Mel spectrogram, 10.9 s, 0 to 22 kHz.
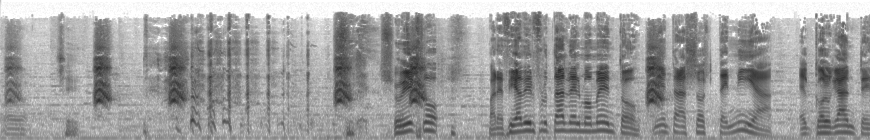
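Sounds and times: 
crow cawing: 0:00.0 - 0:00.4, 0:01.1 - 0:02.5, 0:04.1 - 0:05.5, 0:08.0 - 0:08.4
speech: 0:00.7 - 0:01.1, 0:01.8 - 0:03.7, 0:04.3 - 0:10.8
laughter: 0:01.8 - 0:04.6.

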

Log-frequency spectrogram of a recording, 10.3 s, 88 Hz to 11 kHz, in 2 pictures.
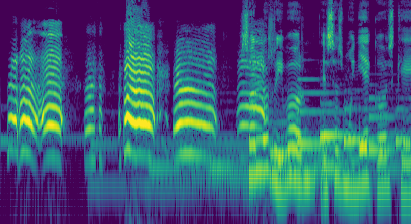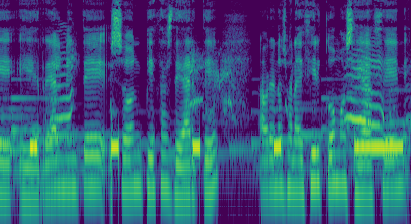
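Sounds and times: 
baby crying: 0:00.0 - 0:03.5, 0:05.6 - 0:06.3, 0:07.5 - 0:08.2, 0:09.4 - 0:10.2
speech: 0:03.0 - 0:10.2.

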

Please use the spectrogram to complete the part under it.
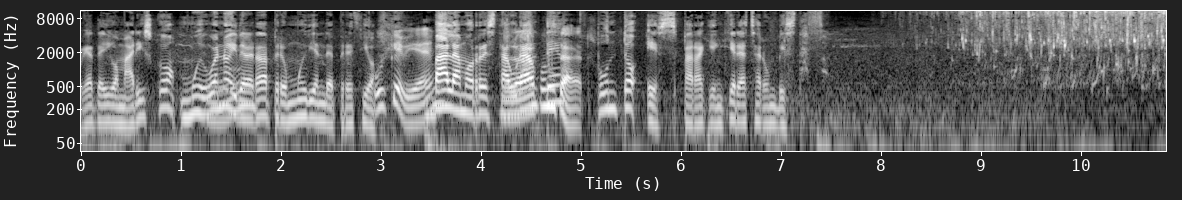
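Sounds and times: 
speech: 0:00.0 - 0:07.5
fountain water trickling and splashing: 0:08.0 - 0:10.8.

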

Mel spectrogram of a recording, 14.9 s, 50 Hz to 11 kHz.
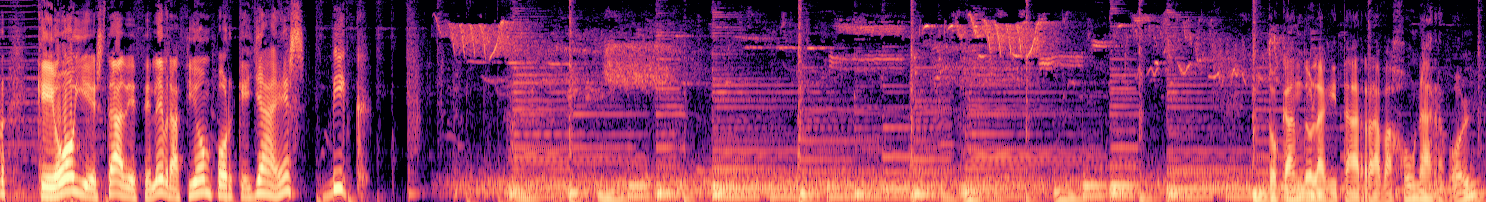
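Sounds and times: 
speech: 0:00.0 - 0:03.7, 0:12.7 - 0:14.8
swallows chirping and twittering in flight: 0:04.3 - 0:13.6.

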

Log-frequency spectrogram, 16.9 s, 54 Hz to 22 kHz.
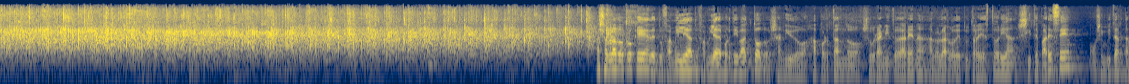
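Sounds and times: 
loud sustained applause from a large audience: 0:00.0 - 0:09.8
speech: 0:09.0 - 0:16.9.

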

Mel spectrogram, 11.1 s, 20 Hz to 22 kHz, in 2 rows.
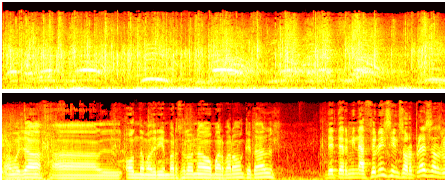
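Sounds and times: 
large crowd applauding at a ceremony: 0:00.0 - 0:08.0
raised voices calling and cheering: 0:00.0 - 0:08.3
speech: 0:05.6 - 0:11.0.

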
